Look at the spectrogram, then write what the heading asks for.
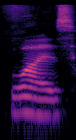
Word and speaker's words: was: Was. Very good. So really, my A is going to sound like a short U sound, and my S is going to sound like a Z. So, was.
